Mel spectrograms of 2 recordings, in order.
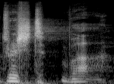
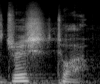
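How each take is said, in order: First: "drishtva" split as drisht, va; wrong syllable break. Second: "drishtwa" as two syllables, drish and twa. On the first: Showing the mistake to avoid, "drishtva" broken as drisht-va. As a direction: say "drishtva" slowly as DRISHT, pause, VA. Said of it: "not, not drishtva". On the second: Explaining the two syllables, "drishtwa" as drish-twa. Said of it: "it's actually two syllables". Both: Shown as a demonstration.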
